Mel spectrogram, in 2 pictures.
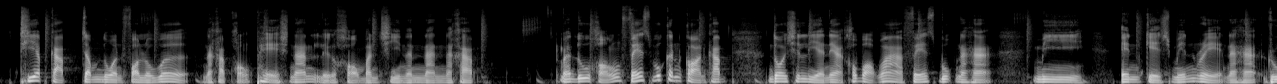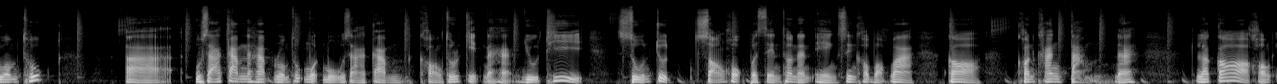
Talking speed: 30 wpm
